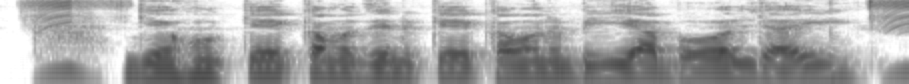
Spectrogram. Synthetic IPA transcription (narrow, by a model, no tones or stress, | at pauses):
ɡẽːɦũːkeːkəmd̪ɪnkeːkəʋənbiːjaːboːld͡ʒaːiː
